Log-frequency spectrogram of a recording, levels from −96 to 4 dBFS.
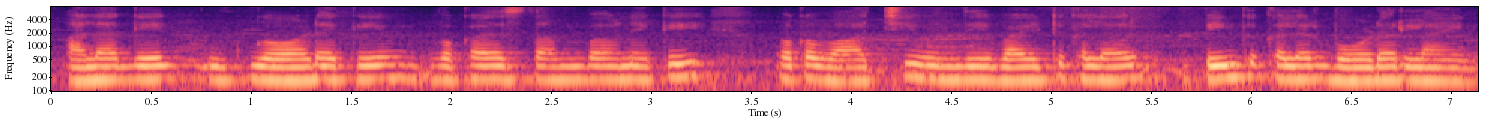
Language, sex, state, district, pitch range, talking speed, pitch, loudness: Telugu, female, Andhra Pradesh, Sri Satya Sai, 175-185 Hz, 120 wpm, 180 Hz, -15 LUFS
